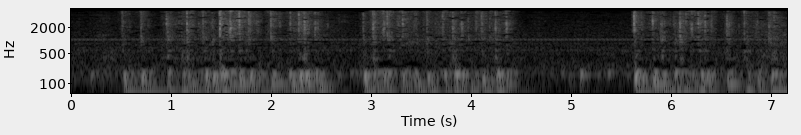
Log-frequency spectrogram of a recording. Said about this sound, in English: Oh, maybe I should have just waited for you to finish typing.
